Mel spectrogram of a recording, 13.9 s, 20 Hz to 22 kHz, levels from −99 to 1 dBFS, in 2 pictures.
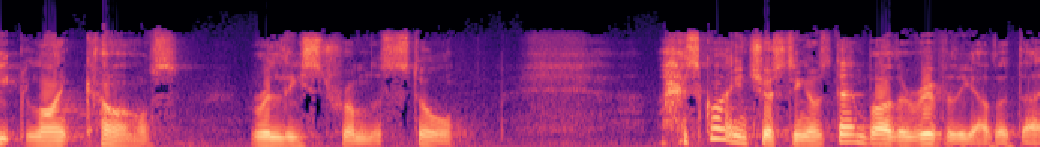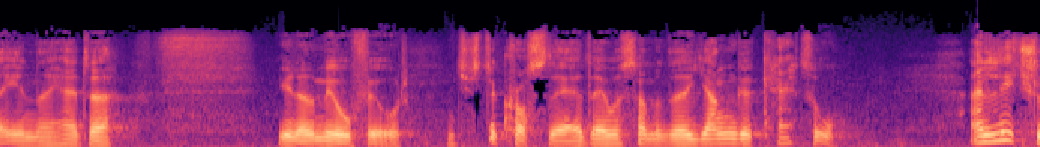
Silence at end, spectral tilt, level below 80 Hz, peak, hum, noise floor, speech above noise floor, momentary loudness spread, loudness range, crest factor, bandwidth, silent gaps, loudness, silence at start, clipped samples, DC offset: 0 s; -4 dB/octave; -48 dBFS; 0 dBFS; none; -45 dBFS; 30 dB; 16 LU; 4 LU; 16 dB; 10.5 kHz; none; -15 LUFS; 0 s; under 0.1%; under 0.1%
